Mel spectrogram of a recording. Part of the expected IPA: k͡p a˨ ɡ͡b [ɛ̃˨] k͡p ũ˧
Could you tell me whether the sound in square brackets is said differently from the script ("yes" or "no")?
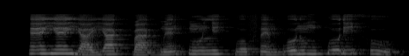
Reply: yes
